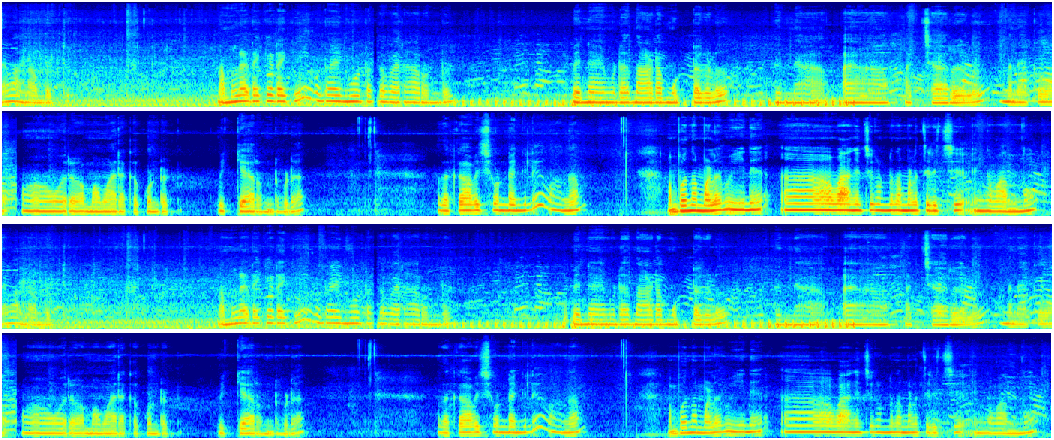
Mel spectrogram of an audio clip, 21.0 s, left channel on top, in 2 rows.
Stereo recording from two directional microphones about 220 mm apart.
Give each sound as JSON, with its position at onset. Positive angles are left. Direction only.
{"t": 0.0, "sound": "vehicle", "side_deg": 20}
{"t": 2.1, "sound": "speech", "side_deg": 15}
{"t": 5.7, "sound": "speech", "side_deg": 15}
{"t": 7.9, "sound": "a sound", "side_deg": 20}
{"t": 9.2, "sound": "speech", "side_deg": 15}
{"t": 14.8, "sound": "speech", "side_deg": 20}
